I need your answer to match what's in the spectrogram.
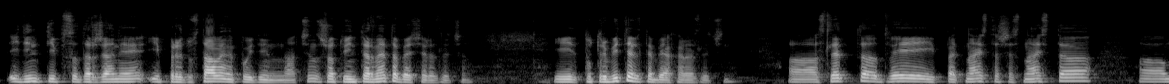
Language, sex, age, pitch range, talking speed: Bulgarian, male, 30-49, 115-135 Hz, 90 wpm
